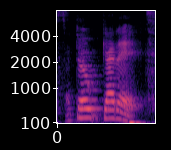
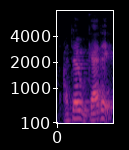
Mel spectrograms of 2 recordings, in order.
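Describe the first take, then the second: First: "don't" hit louder and slower; emphatic bafflement. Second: Said in the usual way. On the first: Real, not acted. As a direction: stretch and punch "don't get it" in bafflement.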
